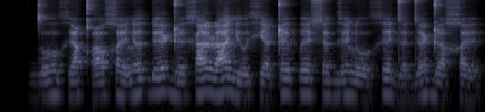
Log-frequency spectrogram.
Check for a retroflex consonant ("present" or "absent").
present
